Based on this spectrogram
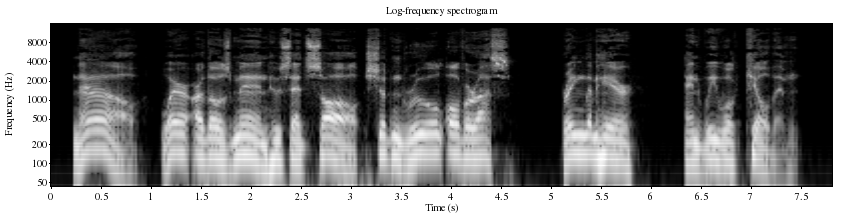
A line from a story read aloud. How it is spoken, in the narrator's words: the people exclaimed to Samuel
